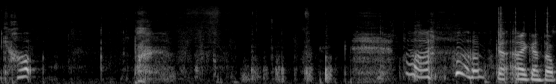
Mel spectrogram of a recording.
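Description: A paper box rustles and scrapes as it is handled.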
